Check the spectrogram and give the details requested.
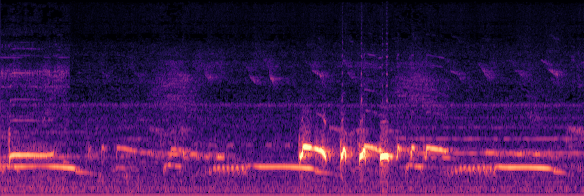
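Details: Bangkok-type zebra dove (perkutut) singing: several bursts of clipped, staccato coos, some falling, with a louder cluster of quick, ringing notes near the middle and fainter overlapping cooing behind.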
